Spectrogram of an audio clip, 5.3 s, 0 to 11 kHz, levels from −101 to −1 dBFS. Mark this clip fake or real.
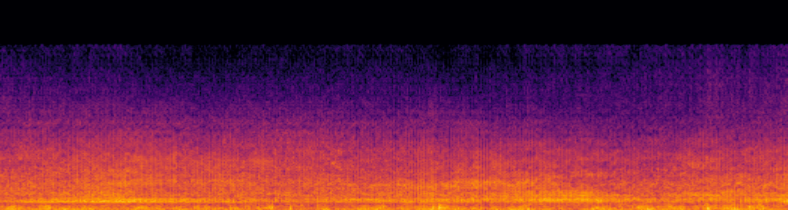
fake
